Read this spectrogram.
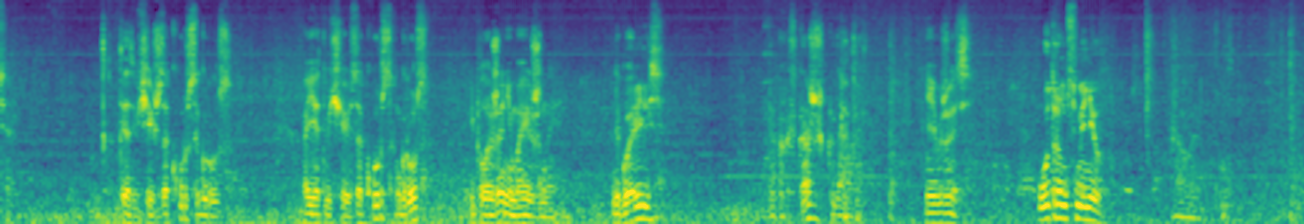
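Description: A second man answers in a low, calm voice nearby.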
